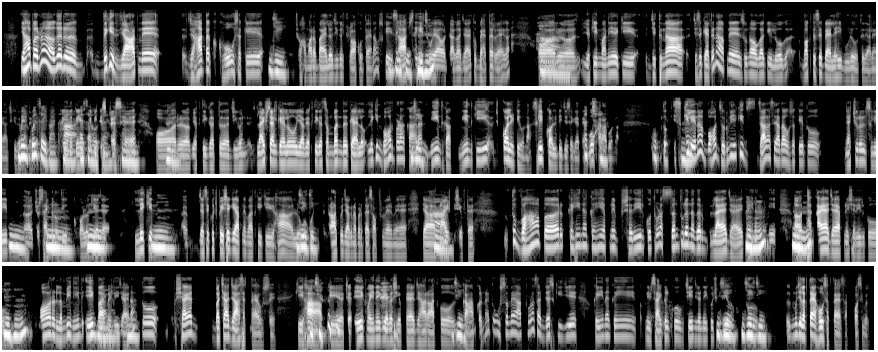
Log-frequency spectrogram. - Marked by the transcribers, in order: tapping; in English: "बायोलॉजिकल क्लॉक"; other background noise; in English: "स्ट्रेस"; in English: "लाइफ़स्टाइल"; in English: "क्वालिटी"; in English: "स्लीप क्वालिटी"; in English: "ओके"; in English: "नेचुरल स्लीप"; in English: "साइकिल"; in English: "फ़ॉलो"; in English: "सॉफ्टवेयर"; in English: "नाइट शिफ्ट"; laughing while speaking: "अच्छा"; in English: "शिफ्ट"; chuckle; in English: "एडजस्ट"; in English: "साइकिल"; in English: "चेंज"; in English: "पॉसिबल"
- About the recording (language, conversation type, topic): Hindi, podcast, नींद बेहतर करने के लिए आपके सबसे काम आने वाले सुझाव क्या हैं?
